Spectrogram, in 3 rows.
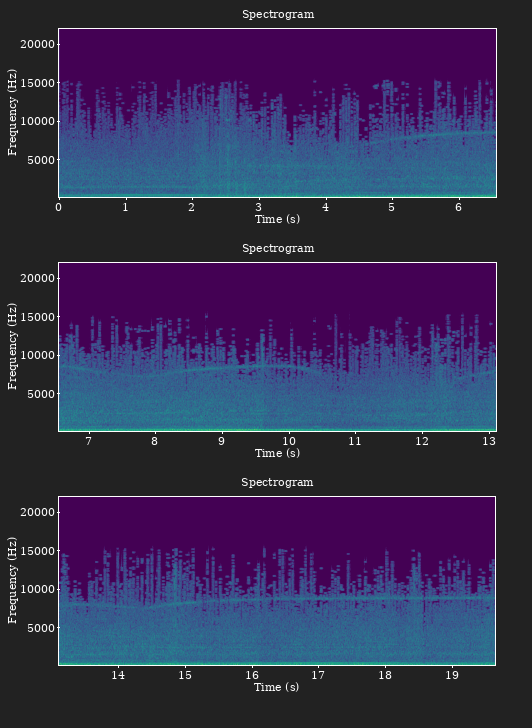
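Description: Detroit Diesel Series 50 engine and Voith DIWA 863.3 transmission of a 1995 New Flyer D40LF bus, heard from inside the cabin under way. It is a deep rumble with a whine whose pitch drops about two seconds in, then climbs slowly as the bus gathers speed.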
